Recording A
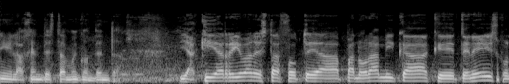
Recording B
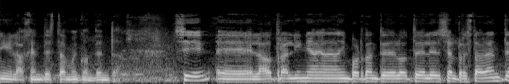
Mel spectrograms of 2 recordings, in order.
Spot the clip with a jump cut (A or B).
B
